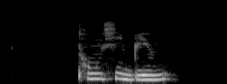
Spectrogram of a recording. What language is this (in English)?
Chinese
